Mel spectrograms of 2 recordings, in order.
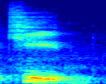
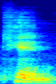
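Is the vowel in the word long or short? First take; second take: long; short. First: The vowel is drawn out and long. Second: The vowel is short and clipped. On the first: This is how it was said in the Middle Ages. "the vowels tended to be lengthened out" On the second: This is how it is said today. "instead of saying"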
